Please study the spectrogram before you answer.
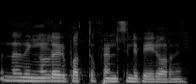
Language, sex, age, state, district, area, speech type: Malayalam, male, 18-30, Kerala, Wayanad, rural, spontaneous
